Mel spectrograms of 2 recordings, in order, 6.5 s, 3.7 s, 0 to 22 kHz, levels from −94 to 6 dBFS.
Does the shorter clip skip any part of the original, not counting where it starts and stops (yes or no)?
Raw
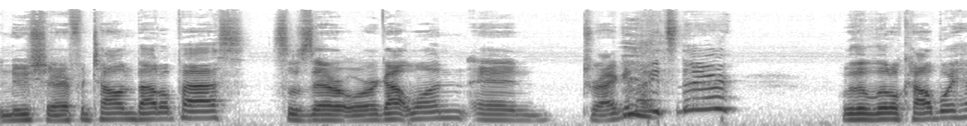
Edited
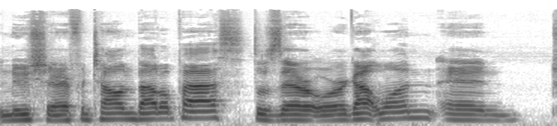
yes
